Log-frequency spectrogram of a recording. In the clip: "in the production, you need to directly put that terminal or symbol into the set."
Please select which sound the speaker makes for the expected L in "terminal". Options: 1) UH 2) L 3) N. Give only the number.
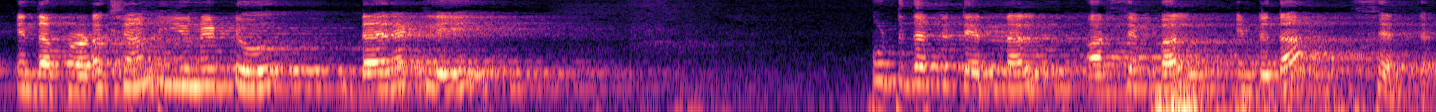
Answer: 2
